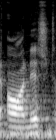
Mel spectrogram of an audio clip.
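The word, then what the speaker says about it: honest: Silent है। तो क्या यूज़ हुआ? An hour. An ऑनेस्ट मैन, एक ईमानदार आदमी।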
